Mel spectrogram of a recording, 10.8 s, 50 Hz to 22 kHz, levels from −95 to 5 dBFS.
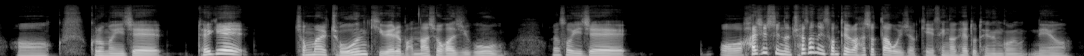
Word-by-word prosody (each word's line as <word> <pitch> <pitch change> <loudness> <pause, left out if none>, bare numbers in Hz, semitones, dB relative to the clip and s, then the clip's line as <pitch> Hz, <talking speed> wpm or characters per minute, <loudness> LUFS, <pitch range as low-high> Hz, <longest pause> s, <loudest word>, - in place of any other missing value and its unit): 아 115 -2 -6
그 - - -22 0.2
그러면 135 -2 -2
이제 115 -2 +2 0.4
되게 220 +2 +6 0.5
정말 180 +3 0
좋은 170 +10 +2
기회를 130 - +2
만나셔 130 +5 -1
가지고 120 -1 -1 0.4
그래서 150 0 -4
이제 125 -3 +1 0.9
어 150 -1 0
하실 235 - +4
수 300 -3 -2
있는 200 -5 +1
최선의 280 - +2
선택을 210 -7 +2
하셨다고 160 -5 +1
이렇게 115 +1 -8
생각해도 145 +1 -5
되는 115 -3 -8
거네요. 115 -1 -8
135 Hz, 305 characters per minute, -23 LUFS, 115-175 Hz, 0.9 s, 되게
